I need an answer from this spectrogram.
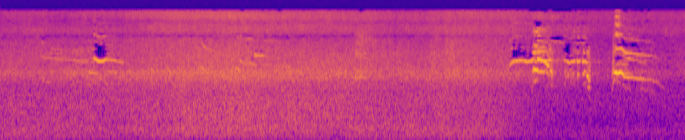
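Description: A steady rushing outdoor noise, then several short bird calls near the end, some sliding down in pitch.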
